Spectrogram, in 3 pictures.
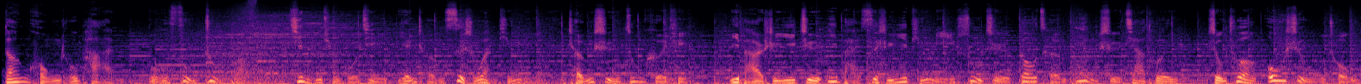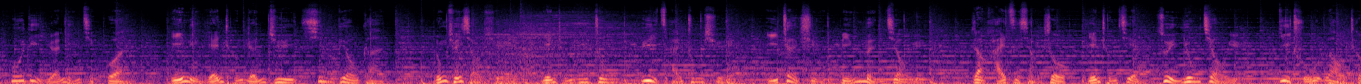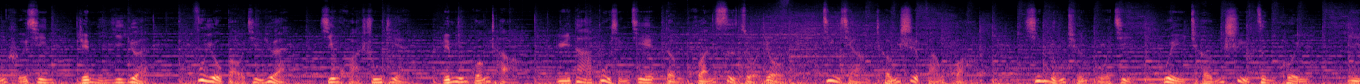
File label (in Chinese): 大气广告; 新龙泉国际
